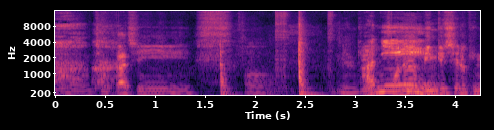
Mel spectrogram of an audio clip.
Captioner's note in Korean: 책상 탕탕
